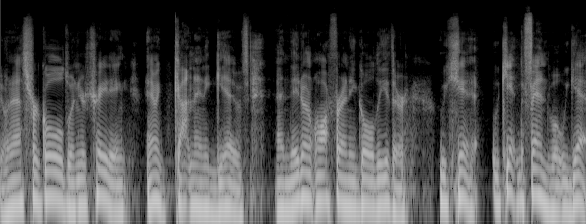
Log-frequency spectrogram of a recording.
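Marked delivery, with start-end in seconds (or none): none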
